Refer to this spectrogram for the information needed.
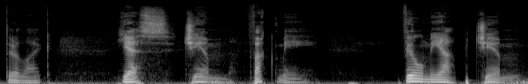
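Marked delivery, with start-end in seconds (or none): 1.2-5.3 slow, neutral, level, flat monotone. Describing background comments in a scene, imitating Linda and Tracy's monotone delivery. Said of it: "neutral and monotone in their delivery".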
